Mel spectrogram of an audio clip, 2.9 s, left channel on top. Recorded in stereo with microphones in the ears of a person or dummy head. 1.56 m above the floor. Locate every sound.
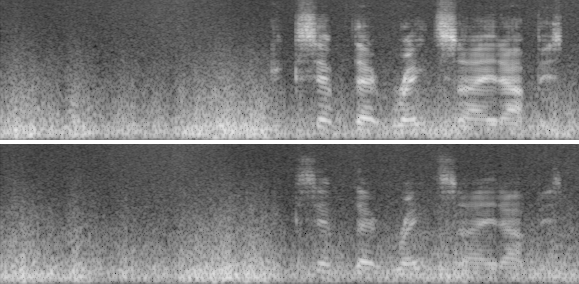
1.4 s a man speaking: 55° left (ahead or behind)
